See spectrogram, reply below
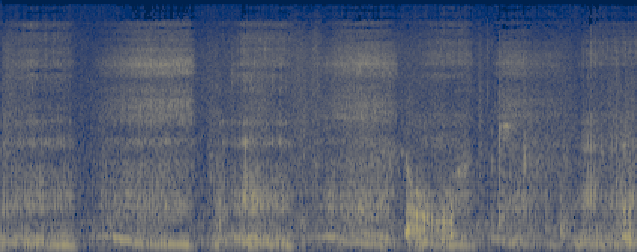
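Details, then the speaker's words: Elliott, an infant exhausted after a long day, asleep on his changing table, giving repeated low rattling snores with each breath over soft background noise; snoring. "this is elliot very very tired from a long day he fell asleep on his changing table and he's snoring"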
